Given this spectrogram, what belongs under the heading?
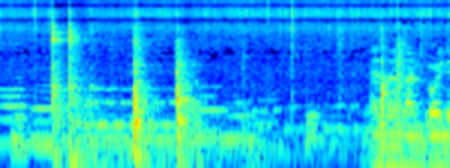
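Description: Garlic sizzles in a hot pan for pork fried rice, a steady close frying crackle punctuated by clinks and scrapes of a utensil stirring, with soft background music.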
